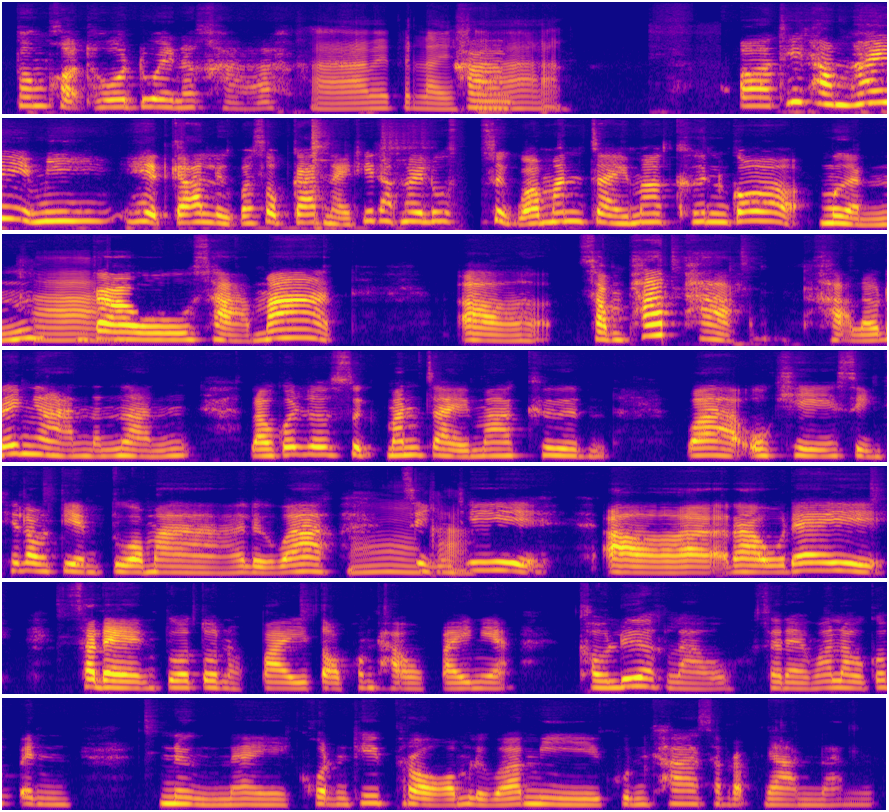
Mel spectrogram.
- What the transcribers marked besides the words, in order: tapping; mechanical hum; other background noise
- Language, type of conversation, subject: Thai, unstructured, อะไรที่ช่วยให้คุณรู้สึกมั่นใจในตัวเองมากขึ้น?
